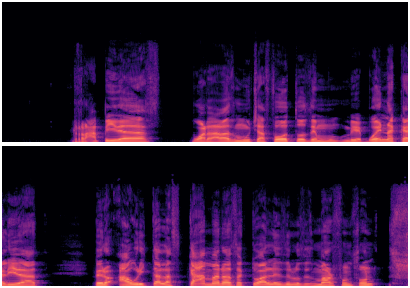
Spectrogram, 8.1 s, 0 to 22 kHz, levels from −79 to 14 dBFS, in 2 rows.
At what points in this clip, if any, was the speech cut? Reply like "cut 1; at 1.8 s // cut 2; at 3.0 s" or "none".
none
